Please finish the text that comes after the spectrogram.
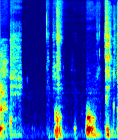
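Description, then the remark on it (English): A dog snuffles and snorts, several short wet, breathy bursts in an irregular rhythm separated by brief silences, with no talking. “My dog just showed up.”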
